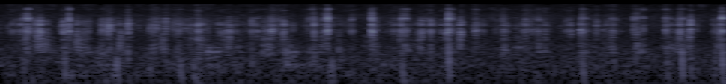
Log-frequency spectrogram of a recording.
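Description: Fingernails scratch across the pleats and the grey end cap of a hollow pleated paper vacuum cleaner filter. The result is a quiet, bright, dry scratching made of rapid, closely spaced ticks and rasps with almost no low end and no ring.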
